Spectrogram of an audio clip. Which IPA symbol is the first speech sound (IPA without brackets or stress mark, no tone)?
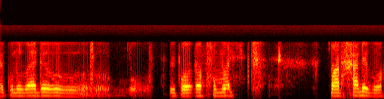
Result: k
